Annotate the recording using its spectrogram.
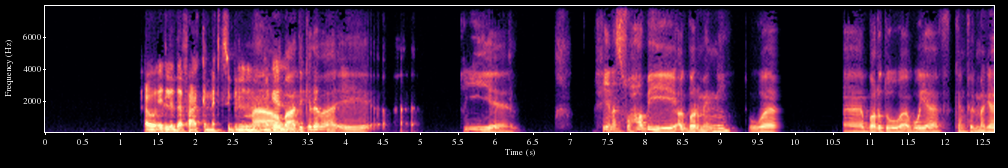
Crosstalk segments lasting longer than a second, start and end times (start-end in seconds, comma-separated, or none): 2.6-3.9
